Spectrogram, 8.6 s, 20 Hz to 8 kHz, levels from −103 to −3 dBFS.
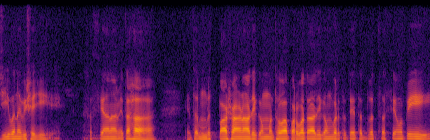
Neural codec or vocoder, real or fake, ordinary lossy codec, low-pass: none; real; none; none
